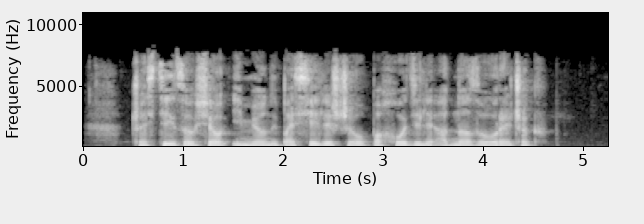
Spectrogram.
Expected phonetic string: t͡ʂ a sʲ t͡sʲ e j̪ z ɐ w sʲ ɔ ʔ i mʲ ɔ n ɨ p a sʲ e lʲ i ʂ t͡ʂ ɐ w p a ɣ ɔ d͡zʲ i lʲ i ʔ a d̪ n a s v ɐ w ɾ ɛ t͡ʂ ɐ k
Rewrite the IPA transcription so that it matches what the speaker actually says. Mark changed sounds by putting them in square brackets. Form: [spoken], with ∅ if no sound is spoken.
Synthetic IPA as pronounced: t͡ʂ a sʲ t͡sʲ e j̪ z ɐ w sʲ ɔ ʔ i mʲ ɔ n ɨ p a sʲ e lʲ i ʂ t͡ʂ ɐ w p a [x] ɔ d͡zʲ i lʲ i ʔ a d̪ n a [z] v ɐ w ɾ ɛ t͡ʂ ɐ k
